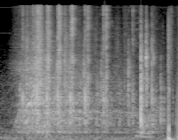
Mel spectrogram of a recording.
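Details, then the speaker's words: Petrol generator that suddenly ran oddly, puffed black smoke from carburettor and stopped: on restart attempts, irregular clattering and sharp knocks as it fails to catch; owner suspects a part broke inside. "Donc j'ai essayé de le redémarrer, mais à chaque fois que je le redémarre il fait ce bruit bizarre."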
